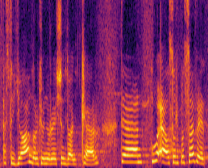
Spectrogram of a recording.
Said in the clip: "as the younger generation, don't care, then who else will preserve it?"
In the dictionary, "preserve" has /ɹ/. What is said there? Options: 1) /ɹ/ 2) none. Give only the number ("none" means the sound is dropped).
2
